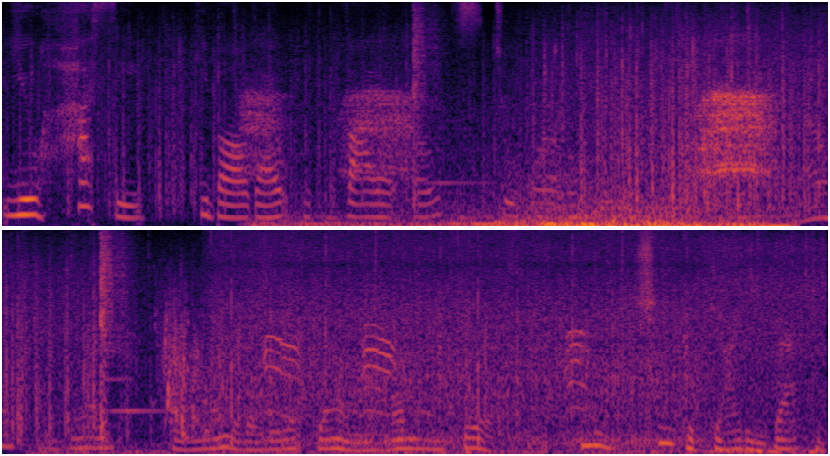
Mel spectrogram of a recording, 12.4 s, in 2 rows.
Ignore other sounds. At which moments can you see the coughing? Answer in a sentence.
You can't hear the coughing here.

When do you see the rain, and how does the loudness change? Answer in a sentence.
The rain can be heard from 0.0 to 12.3 s, getting louder.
